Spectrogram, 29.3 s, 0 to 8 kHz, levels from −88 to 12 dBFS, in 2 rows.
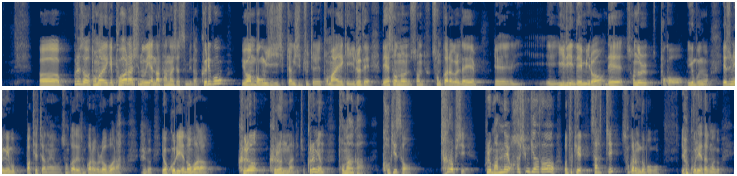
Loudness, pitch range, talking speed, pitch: -15 LUFS, 135-210 Hz, 290 characters per minute, 170 Hz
